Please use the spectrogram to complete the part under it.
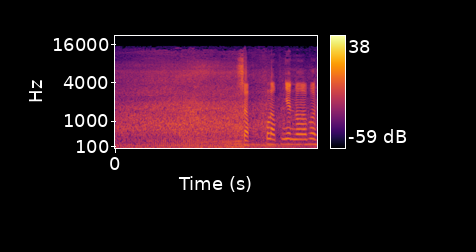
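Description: A motorcycle engine revs as it passes close by.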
